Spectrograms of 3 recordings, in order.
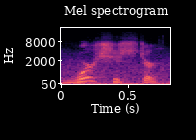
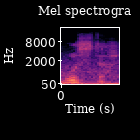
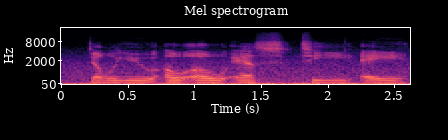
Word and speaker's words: Worcester: No, yeah, it does look like it says Worchester. But uh Bostonians and Massachusettanians uh pronounce it Wooster. w o o s t a h Woos-ta.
